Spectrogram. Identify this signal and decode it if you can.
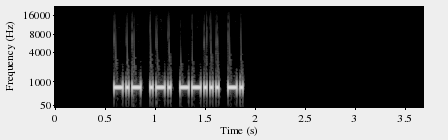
Morse code, heard as a keyed tone, about 38 wpm, 700 Hz. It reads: KR7N
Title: USA Call Signs - 4 Characters - Repeated 2x - 40wpm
